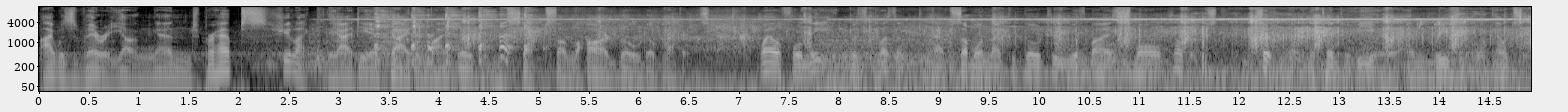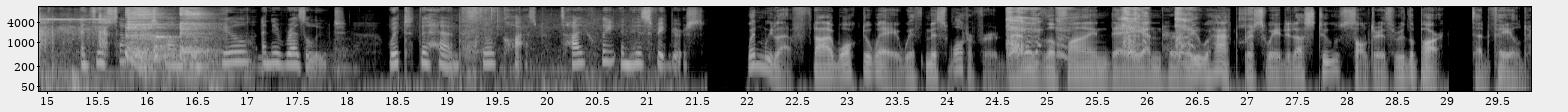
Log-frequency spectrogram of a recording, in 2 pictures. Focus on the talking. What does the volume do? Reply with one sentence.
The loudness of the talking stays about the same.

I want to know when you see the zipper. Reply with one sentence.
The zipper can be heard from 19.1 to 19.8 s.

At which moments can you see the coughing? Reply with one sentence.
You can hear the coughing from 3.4 to 5.1 s, from 15.8 to 16.8 s and from 24.6 to 27.1 s.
